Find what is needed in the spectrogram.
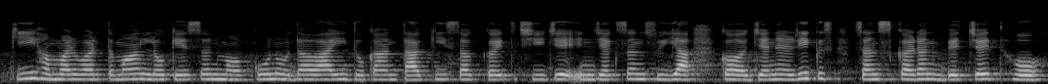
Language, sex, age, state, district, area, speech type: Maithili, female, 18-30, Bihar, Madhubani, rural, read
